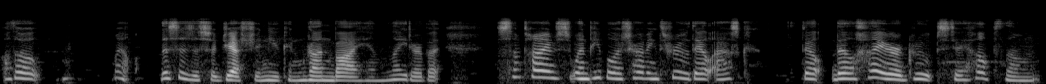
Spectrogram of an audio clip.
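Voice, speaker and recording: Timid, hesitant male wanderer who trips over his words, put on by a woman GM with a light high tone. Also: expressive, poor audio. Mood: thoughtful. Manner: stammering, soft and halting. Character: timid quiet male traveler, soft-spoken and hesitant.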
